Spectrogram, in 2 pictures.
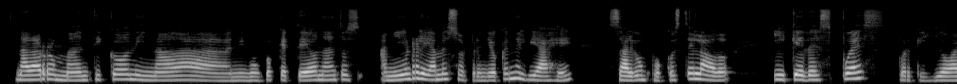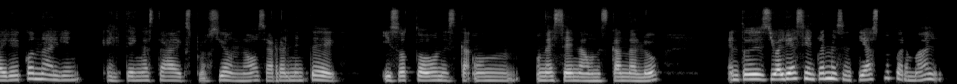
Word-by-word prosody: nada 215 Hz, 0 st, +4 dB
romántico 220 Hz, +1 st, -1 dB
ni 225 Hz, -3 st, -1 dB
nada 195 Hz, -3 st, -1 dB
ningún 180 Hz, 0 st, -4 dB
coqueteo, 200 Hz, 0 st, 0 dB
nada. 210 Hz, 0 st, -2 dB
Entonces, 220 Hz, 0 st, -7 dB
a 190 Hz, -, -6 dB
mí 205 Hz, +3 st, +2 dB
en 245 Hz, -, +2 dB
realidad 250 Hz, -6 st, +4 dB
me 240 Hz, -, +1 dB
sorprendió 185 Hz, -6 st, -4 dB
que 250 Hz, -, -6 dB
en 280 Hz, -, +2 dB
el 260 Hz, -, -1 dB
viaje, 195 Hz, +1 st, -1 dB, 0.3 s
salga 195 Hz, 0 st, +2 dB
un 210 Hz, -, -3 dB
poco 180 Hz, -3 st, -7 dB
este 235 Hz, +5 st, -1 dB
lado, 200 Hz, -5 st, +3 dB, 0.4 s
y 225 Hz, -1 st, 0 dB
que 225 Hz, -1 st, +4 dB
después 260 Hz, +7 st, -1 dB
porque 185 Hz, -3 st, -8 dB
yo 190 Hz, +1 st, +1 dB
bailé 190 Hz, +3 st, +2 dB
con 260 Hz, -1 st, +2 dB
alguien, 210 Hz, 0 st, -4 dB, 0.2 s
él 180 Hz, -2 st, -9 dB
tenga 190 Hz, 0 st, -2 dB
esta 185 Hz, 0 st, -3 dB
explosión, 175 Hz, +1 st, -4 dB
¿no?, 175 Hz, +2 st, -4 dB
o 195 Hz, -, -8 dB
sea, 180 Hz, -2 st, -5 dB
realmente, 185 Hz, 0 st, 0 dB, 0.4 s
hizo 190 Hz, 0 st, -1 dB
todo 190 Hz, -1 st, +4 dB
un 195 Hz, -, -1 dB
escan 180 Hz, 0 st, -6 dB
un 180 Hz, 0 st, -4 dB
una 185 Hz, 0 st, +1 dB
escena, 180 Hz, -2 st, +2 dB
un 170 Hz, -, 0 dB
escándalo, 175 Hz, +3 st, 0 dB, 0.6 s
entonces, 235 Hz, +1 st, +6 dB
yo 240 Hz, -, +6 dB
al 235 Hz, -, +8 dB
día 260 Hz, 0 st, +9 dB
siguiente 260 Hz, -2 st, +2 dB
me 275 Hz, -2 st, +7 dB
sentía 215 Hz, +1 st, -2 dB
supermal. 240 Hz, -3 st, -4 dB
195 Hz, 175 wpm, -22 LUFS, 185-225 Hz, 0.6 s, día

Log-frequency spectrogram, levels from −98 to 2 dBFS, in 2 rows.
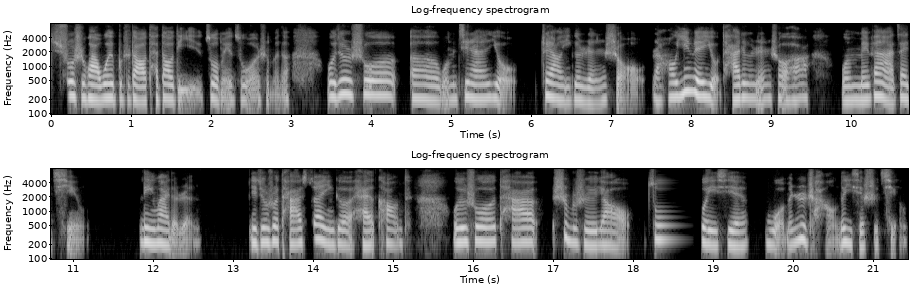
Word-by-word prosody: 说 235 Hz, -, +1 dB
实 215 Hz, -1 st, -1 dB
话 205 Hz, -2 st, +6 dB
我 210 Hz, +3 st, +5 dB
也 215 Hz, -, +6 dB
不 210 Hz, +1 st, -5 dB
知 195 Hz, -, -8 dB
道 185 Hz, -2 st, +4 dB
她 200 Hz, -, -5 dB
到 205 Hz, -1 st, +3 dB
底 310 Hz, +4 st, -4 dB
做 205 Hz, -4 st, +1 dB
没 -, -, -5 dB
做 195 Hz, +1 st, -5 dB
什 -, -, -9 dB
么 -, -, -13 dB
的。 -, -, -9 dB, 0.4 s
我 230 Hz, 0 st, +4 dB
就 255 Hz, +3 st, +4 dB
是 255 Hz, -, +4 dB
说， 245 Hz, -1 st, +3 dB
嗯， 205 Hz, -2 st, 0 dB
我 -, -, -4 dB
们 200 Hz, 0 st, -5 dB
既 225 Hz, +3 st, 0 dB
然 205 Hz, -1 st, +1 dB
有 460 Hz, -, -2 dB, 0.3 s
这 240 Hz, -, +3 dB
样 205 Hz, -3 st, +2 dB
一 180 Hz, -, -5 dB
个 195 Hz, 0 st, 0 dB
人 175 Hz, 0 st, -3 dB
手， -, -, -5 dB
然 190 Hz, -3 st, -5 dB
后 220 Hz, +4 st, 0 dB
因 290 Hz, +5 st, +5 dB
为 240 Hz, -4 st, +8 dB
有 195 Hz, -4 st, +2 dB
她 195 Hz, +1 st, 0 dB
这 215 Hz, -, +2 dB
个 210 Hz, -, -1 dB
人 205 Hz, 0 st, -3 dB
手 205 Hz, -1 st, -2 dB
哈， 195 Hz, +3 st, -5 dB, 0.4 s
我 -, -, -1 dB
们 -, -, -1 dB
没 195 Hz, 0 st, +2 dB
办 230 Hz, +1 st, +4 dB
法 195 Hz, -5 st, +2 dB
再 205 Hz, +3 st, 0 dB
请 -, -, -7 dB, 0.7 s
另 220 Hz, -2 st, +4 dB
外 210 Hz, -2 st, +3 dB
的 -, -, -4 dB
人。 215 Hz, 0 st, -9 dB, 0.6 s
也 215 Hz, -, +2 dB
就 225 Hz, +1 st, +2 dB
是 -, -, +3 dB
说 235 Hz, 0 st, +3 dB
她 210 Hz, -1 st, 0 dB
算 250 Hz, +1 st, +1 dB
一 200 Hz, -, 0 dB
个 195 Hz, -1 st, -1 dB
headcount。 195 Hz, +1 st, -3 dB, 0.6 s
我 220 Hz, -, +3 dB
就 225 Hz, -, +7 dB
说 230 Hz, 0 st, +3 dB
她 220 Hz, 0 st, 0 dB, 0.2 s
是 485 Hz, -, -1 dB
不 230 Hz, -4 st, 0 dB
是 190 Hz, -2 st, 0 dB
要 195 Hz, -2 st, -2 dB, 0.2 s
做 250 Hz, 0 st, -3 dB, 0.4 s
一 195 Hz, -, +4 dB
些 190 Hz, 0 st, 0 dB, 0.2 s
我 200 Hz, -2 st, -3 dB
们 195 Hz, +2 st, -5 dB
日 250 Hz, +2 st, +3 dB
常 250 Hz, +3 st, -6 dB
的 215 Hz, -, 0 dB
一 215 Hz, -, +1 dB
些 180 Hz, -3 st, -3 dB
事 -, -, -7 dB
情， -, -, -6 dB
210 Hz, 255 characters per minute, -25 LUFS, 195-230 Hz, 0.7 s, 为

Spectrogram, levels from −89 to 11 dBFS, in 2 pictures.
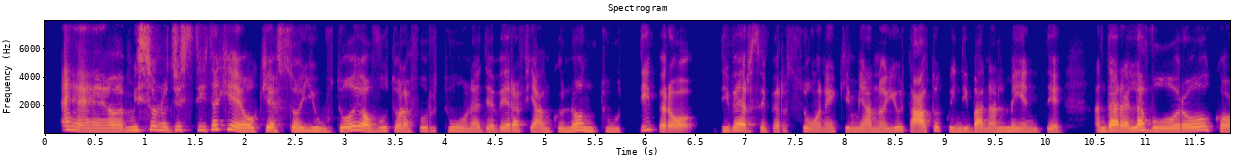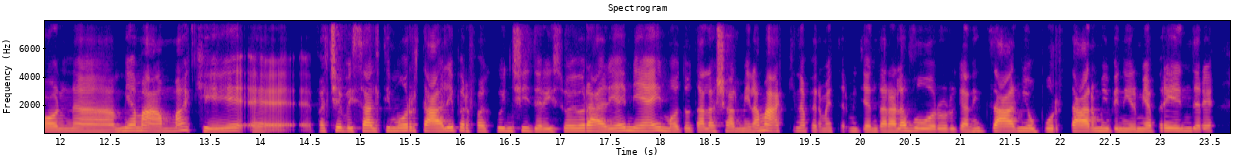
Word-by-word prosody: Eh, 205 Hz, -7 st, +1 dB
o 205 Hz, 0 st, +2 dB
mi 225 Hz, +2 st, +2 dB
sono 250 Hz, +1 st, +1 dB
gestita 250 Hz, +4 st, -2 dB
che 300 Hz, -6 st, +4 dB
ho 210 Hz, 0 st, +5 dB
chiesto 215 Hz, 0 st, 0 dB
aiuto, 205 Hz, +1 st, +1 dB
e 260 Hz, -, +4 dB
ho -, -, +8 dB
avuto 210 Hz, +1 st, -1 dB
la 195 Hz, -, 0 dB
fortuna 205 Hz, -1 st, -4 dB
di 185 Hz, -, -8 dB
avere 205 Hz, +3 st, 0 dB
a -, -, -2 dB
fianco 185 Hz, -3 st, -3 dB
non 215 Hz, +1 st, +1 dB
tutti 195 Hz, +8 st, -7 dB
però 185 Hz, -7 st, +1 dB, 0.3 s
diverse 215 Hz, -1 st, +1 dB
persone 195 Hz, 0 st, -5 dB
che 195 Hz, +1 st, -6 dB
mi 195 Hz, 0 st, -4 dB
hanno 185 Hz, -2 st, -3 dB
aiutato, 190 Hz, +2 st, +2 dB
quindi 195 Hz, -4 st, -4 dB
banalmente 180 Hz, -2 st, -2 dB, 0.3 s
andare 205 Hz, -1 st, +5 dB
al 185 Hz, -, +2 dB
lavoro 215 Hz, +2 st, +3 dB
con 185 Hz, -6 st, 0 dB
mia 170 Hz, +2 st, 0 dB
mamma 195 Hz, +3 st, +2 dB
che, 200 Hz, -2 st, -2 dB
ehm, 310 Hz, -, -5 dB
faceva 205 Hz, 0 st, -1 dB
i -, -, +1 dB
salti 200 Hz, +1 st, 0 dB
mortali, 210 Hz, -1 st, +3 dB
per 215 Hz, -2 st, -3 dB
far 190 Hz, -2 st, -5 dB
coincidere 195 Hz, -2 st, -3 dB
i 180 Hz, -, -1 dB
suoi 190 Hz, +1 st, -3 dB
orari 190 Hz, -3 st, +3 dB
ai 215 Hz, +2 st, +1 dB
miei, 205 Hz, 0 st, +2 dB
in 220 Hz, -, -1 dB
modo 180 Hz, 0 st, -3 dB
da 180 Hz, 0 st, 0 dB
lasciarmi 185 Hz, -1 st, -2 dB
la 190 Hz, +2 st, 0 dB
macchina, 200 Hz, -2 st, +2 dB
permettermi 185 Hz, -1 st, -10 dB
di 180 Hz, +1 st, -5 dB
andare 175 Hz, -1 st, 0 dB
al -, -, +3 dB
lavoro, 190 Hz, -2 st, 0 dB
organizzarmi 180 Hz, +1 st, +1 dB
o 185 Hz, -, 0 dB
portarmi 190 Hz, +1 st, +1 dB
e -, -, -5 dB
venirmi 180 Hz, 0 st, -3 dB
a -, -, +1 dB
prendere. 190 Hz, -2 st, -2 dB
195 Hz, 170 wpm, -22 LUFS, 185-215 Hz, 0.3 s, ho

